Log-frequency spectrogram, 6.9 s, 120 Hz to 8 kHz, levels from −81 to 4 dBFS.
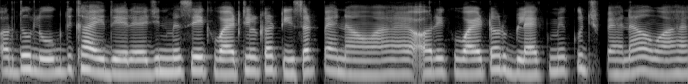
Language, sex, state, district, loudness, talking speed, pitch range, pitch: Hindi, female, Chhattisgarh, Bastar, -18 LUFS, 245 wpm, 205-230 Hz, 215 Hz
